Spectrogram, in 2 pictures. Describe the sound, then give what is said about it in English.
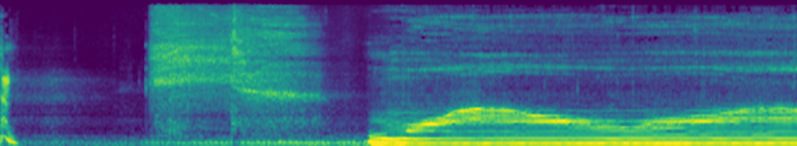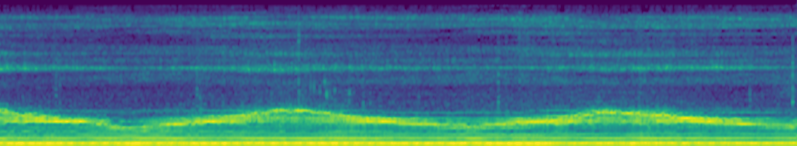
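After a sharp breathy inhale, a voice hums a low, steady drone for about fifteen seconds, its tone slowly wavering up and down in a regular cycle, imitating a droning machine. “It was a good drone, wasn't it?”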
